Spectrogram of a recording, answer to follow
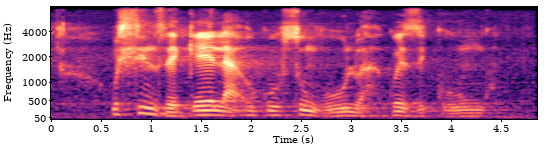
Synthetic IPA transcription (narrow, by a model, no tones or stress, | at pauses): uɬind͡zʱɛk̬ɛla̰ʔuk̬ʼusuŋɡʱulwak̬ʼweziɡ̥ʱuːŋɡʱu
